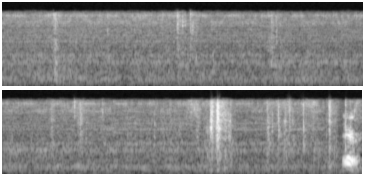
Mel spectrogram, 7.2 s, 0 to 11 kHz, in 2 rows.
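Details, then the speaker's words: HP LaserJet 2200DN after fixing the common high-pitched squeal from the scanner motor, during a function test print: a soft even hum with clean clicks as paper feeds in, no squeal; printing is back to normal. "that sounds a lot nicer now sucking in paper"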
